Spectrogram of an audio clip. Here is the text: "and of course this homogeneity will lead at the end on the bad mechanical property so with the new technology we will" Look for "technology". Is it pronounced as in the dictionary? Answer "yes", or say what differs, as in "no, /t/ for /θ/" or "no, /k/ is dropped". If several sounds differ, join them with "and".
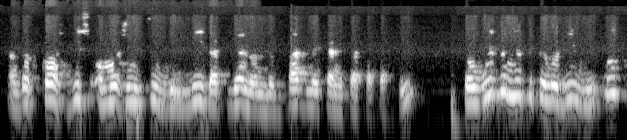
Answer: no, /n/ is dropped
